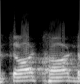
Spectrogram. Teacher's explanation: मूर्धन्य, जो मूर्धा से बोले जाते हैं। ठीक है, कंठ से थोड़ा ऊपर से।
